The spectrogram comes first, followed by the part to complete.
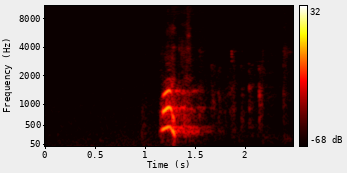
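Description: A single short, loud vocal sound about a second in, pitched and falling at the end, like a bark or a brief exclamation. A few faint clicks follow near the end.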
